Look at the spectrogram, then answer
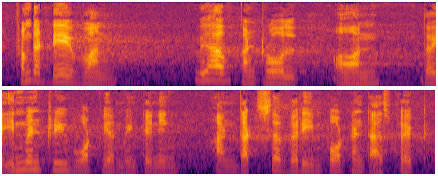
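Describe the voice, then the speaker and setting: A man with a high voice talks fairly slowly, his pitch varying in an ordinary way, while noticeable noise sounds behind him. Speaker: company executive. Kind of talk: vote of thanks speech.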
